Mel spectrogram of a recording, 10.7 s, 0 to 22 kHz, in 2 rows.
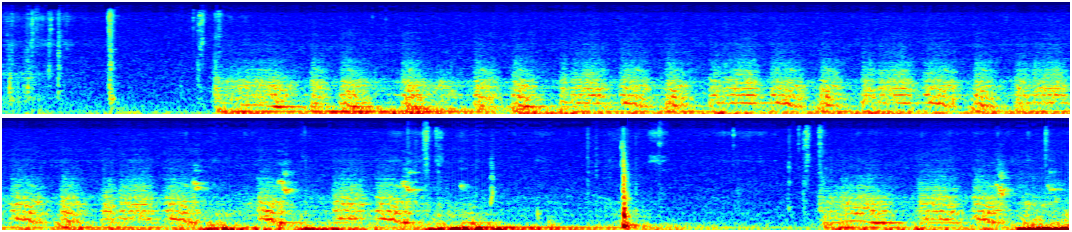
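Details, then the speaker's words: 2011 Subaru Forester 2.5 DOHC, heard from inside car after new battery: starter cranks at about four beats a second, uneven, never catches; crank-no-start, code P0345 camshaft position sensor A circuit bank 2 later set, cause not confirmed. "The complaint is no crank, no start. Or no, it cranks. It won't start. It doesn't sound good."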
